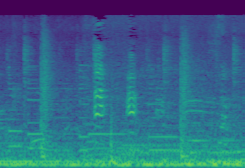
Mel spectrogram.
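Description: Steady low drone of a passenger ferry's engines, with background music and a few short high-pitched calls about a second in.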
